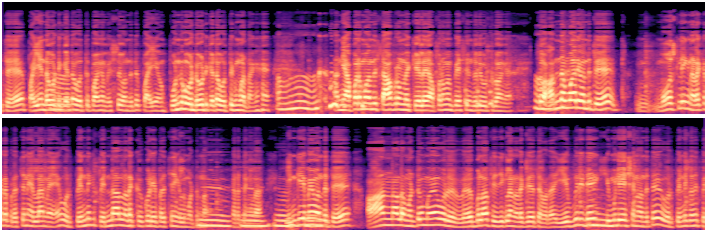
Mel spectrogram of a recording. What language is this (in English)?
Tamil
